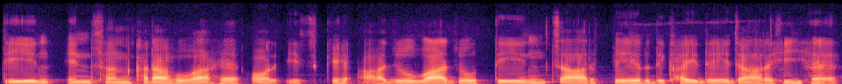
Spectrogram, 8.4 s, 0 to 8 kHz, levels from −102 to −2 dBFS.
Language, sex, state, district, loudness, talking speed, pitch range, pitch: Hindi, male, Tripura, West Tripura, -19 LUFS, 120 wpm, 110-120 Hz, 115 Hz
